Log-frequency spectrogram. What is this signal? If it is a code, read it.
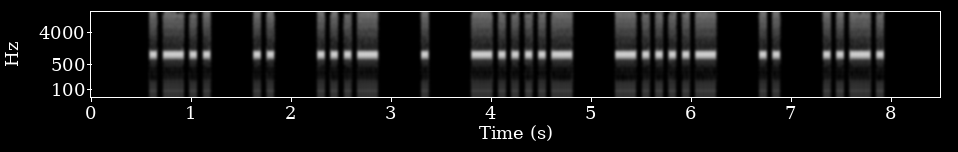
Morse code, heard as a keyed tone, about 18 wpm, spaced as for 12 wpm, 1000 Hz. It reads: LIVE--IF
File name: qotdfiles / 12wpm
